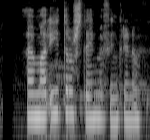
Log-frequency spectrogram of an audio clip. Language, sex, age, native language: Icelandic, female, 18-19, Icelandic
